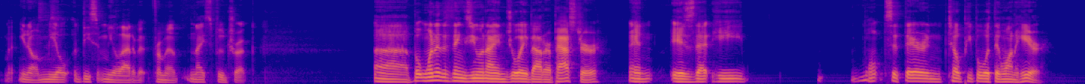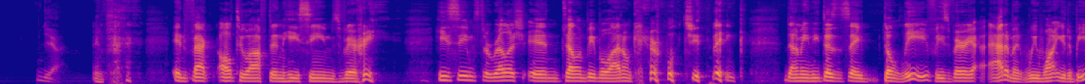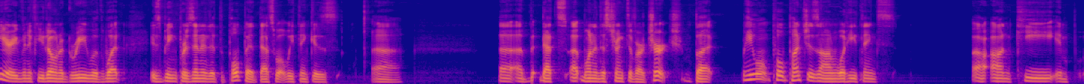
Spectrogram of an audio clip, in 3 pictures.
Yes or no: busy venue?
no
